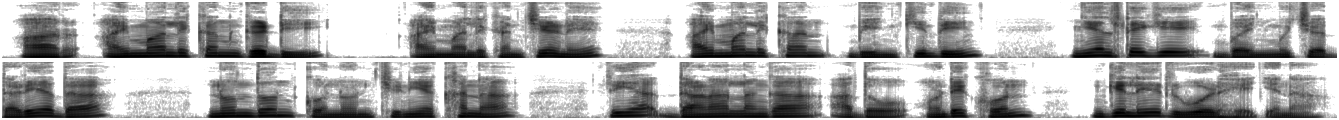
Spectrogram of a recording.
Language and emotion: Santali, neutral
